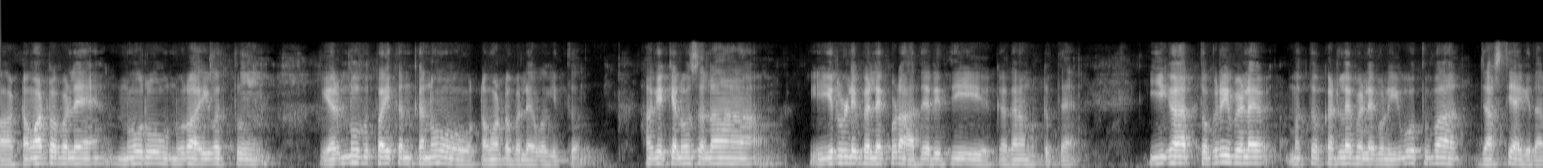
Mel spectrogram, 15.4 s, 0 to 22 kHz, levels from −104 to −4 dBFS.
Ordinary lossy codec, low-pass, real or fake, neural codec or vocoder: none; none; fake; codec, 16 kHz, 4.8 kbps, FACodec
